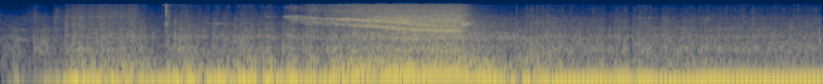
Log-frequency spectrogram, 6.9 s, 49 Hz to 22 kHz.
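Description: A Volkswagen Polo G40 engine cranks and starts, then settles into a loud, steady idle with a brief rising and falling rev in the middle, close up.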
